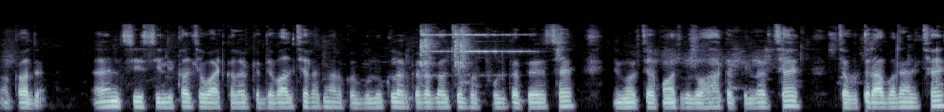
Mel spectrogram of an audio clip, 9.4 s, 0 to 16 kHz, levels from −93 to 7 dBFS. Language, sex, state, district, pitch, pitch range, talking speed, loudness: Maithili, male, Bihar, Samastipur, 110 Hz, 110-115 Hz, 215 wpm, -18 LUFS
